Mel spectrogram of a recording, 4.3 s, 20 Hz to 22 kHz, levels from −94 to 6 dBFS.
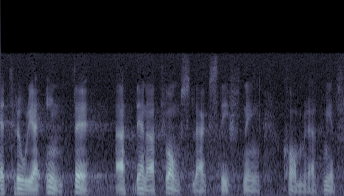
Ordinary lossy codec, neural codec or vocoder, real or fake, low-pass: none; none; real; 7.2 kHz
